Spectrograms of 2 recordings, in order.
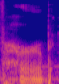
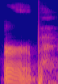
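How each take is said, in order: First: The word starts with an h sound. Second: The word starts without an h sound. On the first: This is the way people from England say it. "instead of herb" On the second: This is the American way, picked up from French. "when we say herb ... even though there's an H in the word"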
